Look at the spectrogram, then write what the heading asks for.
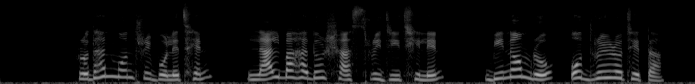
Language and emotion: Bengali, neutral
